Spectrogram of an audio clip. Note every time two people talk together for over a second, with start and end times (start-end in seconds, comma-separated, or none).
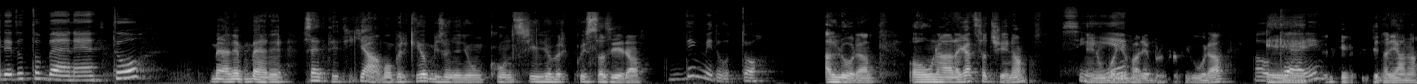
none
